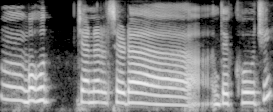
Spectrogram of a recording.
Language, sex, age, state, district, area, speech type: Odia, female, 30-45, Odisha, Kendrapara, urban, spontaneous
